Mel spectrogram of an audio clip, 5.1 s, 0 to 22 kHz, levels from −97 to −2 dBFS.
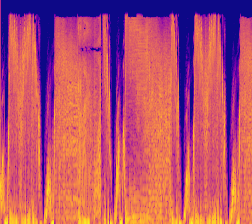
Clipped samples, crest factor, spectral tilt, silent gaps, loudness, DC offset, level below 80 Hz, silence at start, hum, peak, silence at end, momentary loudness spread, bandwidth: under 0.1%; 12 dB; -3 dB/octave; none; -12 LUFS; under 0.1%; -18 dBFS; 0 s; none; 0 dBFS; 0 s; 2 LU; 17.5 kHz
